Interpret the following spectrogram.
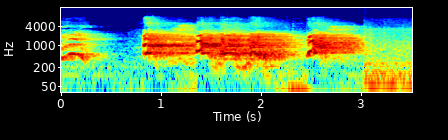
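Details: German Shepherd in boarding training in New York, barking less than before while crated; two loud harmonic barks around the first and third seconds, a trailing bark between them, then quiet room noise.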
